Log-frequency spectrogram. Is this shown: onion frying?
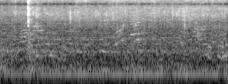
yes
